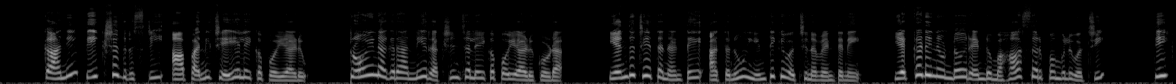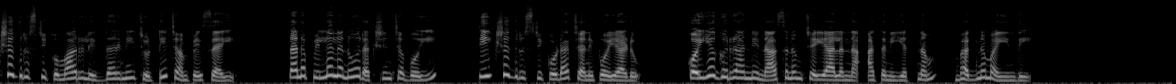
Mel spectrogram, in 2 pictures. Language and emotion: Telugu, neutral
